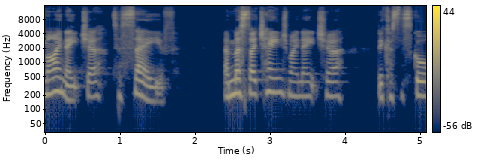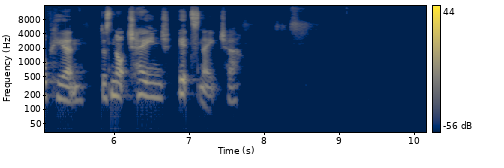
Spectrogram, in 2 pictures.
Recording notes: Recorded 27th June at Central Vineyard Northampton under covid conditions and restriction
